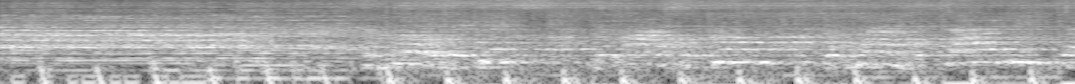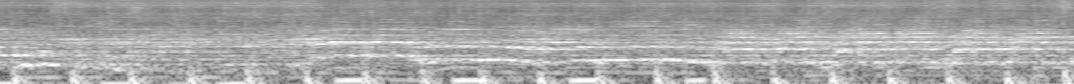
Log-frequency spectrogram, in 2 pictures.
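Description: Idol pop music with a steady dance beat and a woman's sung vocal line over it; the beat pattern changes about three seconds in.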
